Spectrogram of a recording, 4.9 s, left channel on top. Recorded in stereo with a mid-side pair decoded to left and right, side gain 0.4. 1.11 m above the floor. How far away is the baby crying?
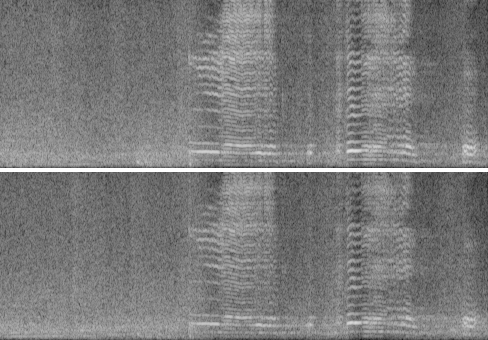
About 2.5 m.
